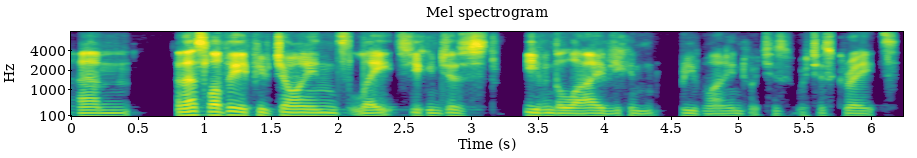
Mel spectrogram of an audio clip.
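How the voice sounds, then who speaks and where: Calm, low, gravelly-voiced man. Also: normal speed, no room sound, studio quality. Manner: calm, soft-spoken, gentle; hesitant, with repeated restarts. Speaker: spiritual mentor. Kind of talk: live online class, reading viewer comments.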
